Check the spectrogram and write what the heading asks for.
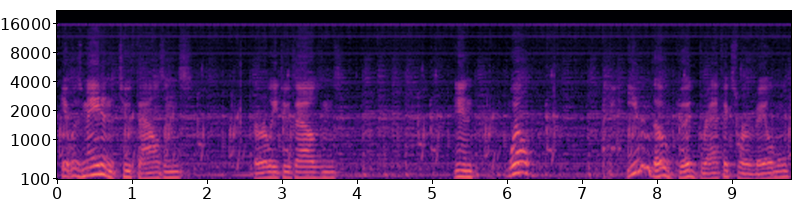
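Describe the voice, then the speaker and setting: Man's halting casual gameplay commentary over music. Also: mid-range voice, lively intonation, poor audio. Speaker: game reviewer and commentator.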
